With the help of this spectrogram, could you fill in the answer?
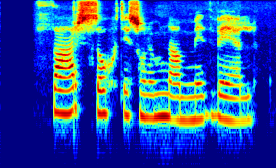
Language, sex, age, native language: Icelandic, female, 9, Icelandic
